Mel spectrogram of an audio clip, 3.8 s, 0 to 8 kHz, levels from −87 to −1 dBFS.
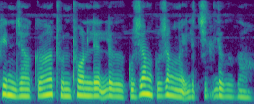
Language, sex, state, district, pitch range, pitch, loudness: Wancho, female, Arunachal Pradesh, Longding, 145-170 Hz, 160 Hz, -17 LUFS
